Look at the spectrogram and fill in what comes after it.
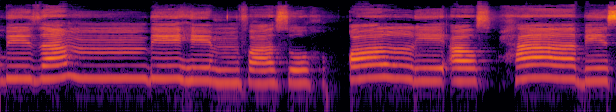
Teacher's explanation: ashabis sedikit ditekan karena tasdid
